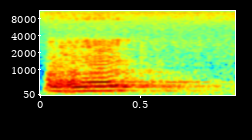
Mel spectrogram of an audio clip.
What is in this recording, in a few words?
HUMPH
